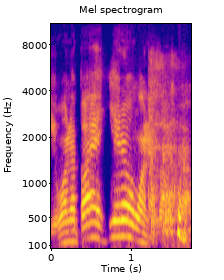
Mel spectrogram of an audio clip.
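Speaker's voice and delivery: high, swooping New Jersey way of talking. Describing their way of selling, the speaker slips into a jersey accent. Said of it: "And that comes out Jersey accent".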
